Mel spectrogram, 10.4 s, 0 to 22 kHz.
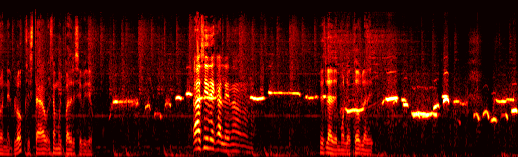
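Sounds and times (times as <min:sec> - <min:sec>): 
speech: 0:00.0 - 0:02.1, 0:03.9 - 0:05.2, 0:06.4 - 0:07.6
person whistling a tune through a mask: 0:02.2 - 0:04.1, 0:04.8 - 0:10.3.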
